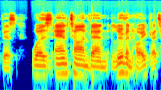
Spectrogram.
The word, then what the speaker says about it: van Leeuwenhoek: The first person to observe living cells, that would have been bacteria, sperm, blood, things like this, was Anton Van Leeuwenhoek. That's how I'm pronouncing his name.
